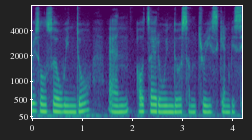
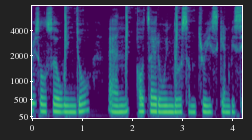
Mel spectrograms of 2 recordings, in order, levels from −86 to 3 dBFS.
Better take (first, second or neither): first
